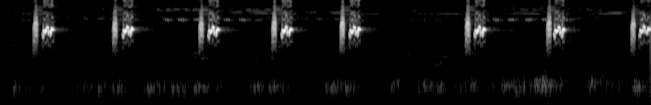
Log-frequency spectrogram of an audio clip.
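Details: Sooty-headed bulbul in full voice calling to draw wild birds: a crisp click then a short liquid chirping phrase, repeated eight times at irregular gaps of about one to two seconds, with faint background hum.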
